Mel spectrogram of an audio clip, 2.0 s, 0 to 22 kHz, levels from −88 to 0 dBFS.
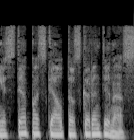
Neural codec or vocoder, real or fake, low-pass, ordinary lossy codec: codec, 44.1 kHz, 7.8 kbps, Pupu-Codec; fake; 14.4 kHz; MP3, 48 kbps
